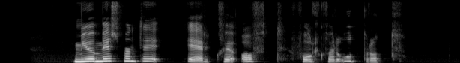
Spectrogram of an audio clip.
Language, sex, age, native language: Icelandic, female, 30-39, Icelandic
